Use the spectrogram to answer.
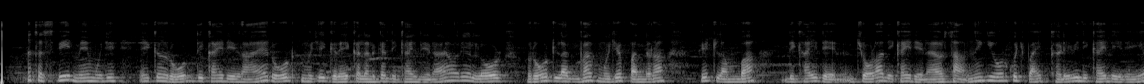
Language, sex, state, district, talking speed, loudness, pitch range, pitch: Hindi, male, Maharashtra, Nagpur, 220 wpm, -30 LUFS, 130-160 Hz, 140 Hz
